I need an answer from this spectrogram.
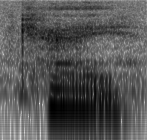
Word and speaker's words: khaki: K-H-A-K-I. I know some people have problems pronouncing some of these words, but khaki. That's how it's pronounced.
